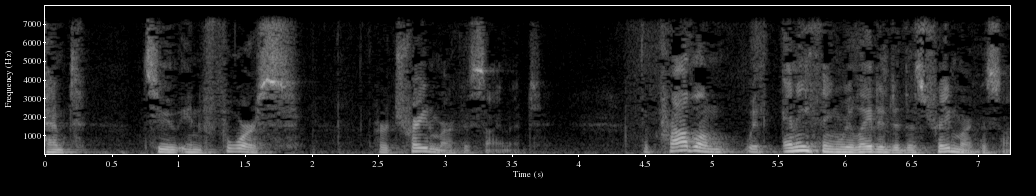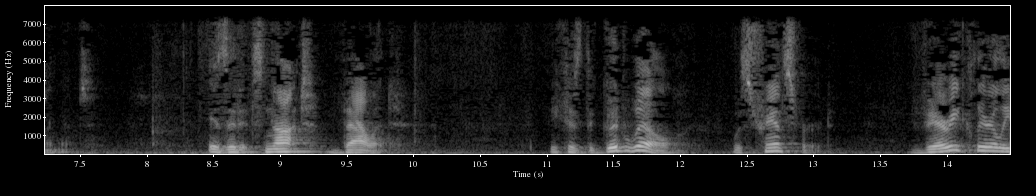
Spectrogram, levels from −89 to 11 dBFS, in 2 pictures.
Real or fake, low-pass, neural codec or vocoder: real; 7.2 kHz; none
